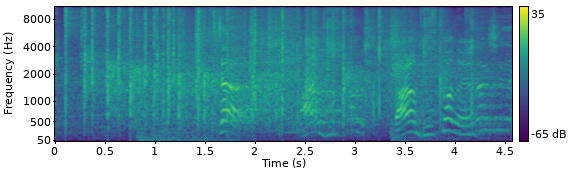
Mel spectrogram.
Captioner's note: self applause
